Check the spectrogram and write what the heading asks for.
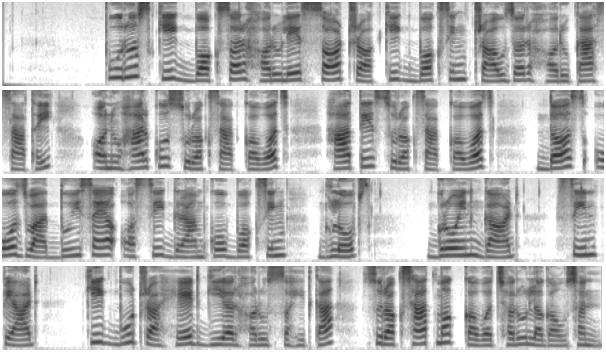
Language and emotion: Nepali, neutral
